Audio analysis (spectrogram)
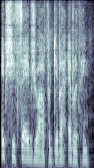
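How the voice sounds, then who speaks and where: A man's voice: medium pitch, quick pace, a bit bright, slightly rough. A man voicing a vindictive, bitter young woman in an audiobook, with a venomous edge. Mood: disgusted. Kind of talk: audiobook character voice.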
